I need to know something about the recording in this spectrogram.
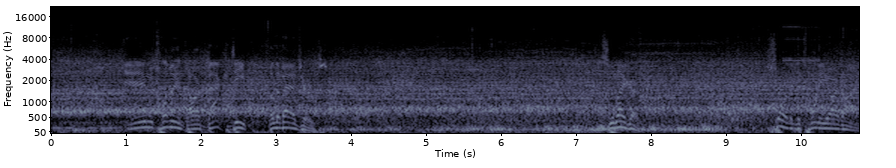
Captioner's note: cheers and applause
